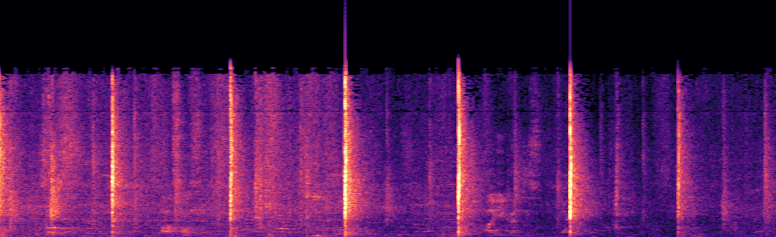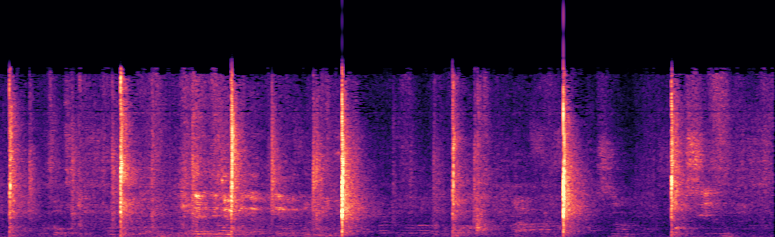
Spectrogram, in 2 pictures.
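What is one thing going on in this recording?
Feet shuffle and stamp on a canvas floor.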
